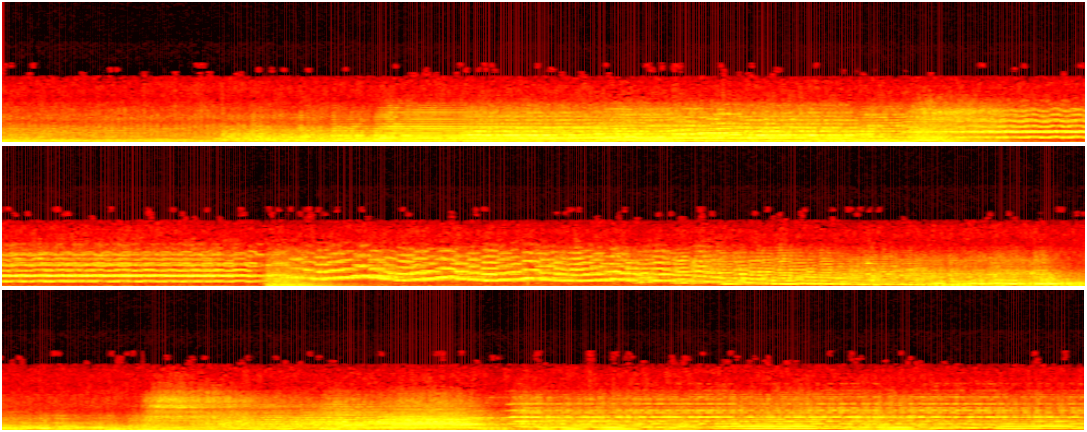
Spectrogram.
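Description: Orchestral music led by brass, with held chords, then a stretch of falling phrases in the middle, and held chords again near the end.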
